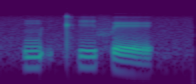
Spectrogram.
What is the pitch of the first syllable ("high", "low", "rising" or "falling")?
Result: high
